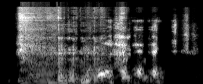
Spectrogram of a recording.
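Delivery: a loud burst of real laughter; hearty laugh. Real, not acted. Laughs at Andy Carroll joke.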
